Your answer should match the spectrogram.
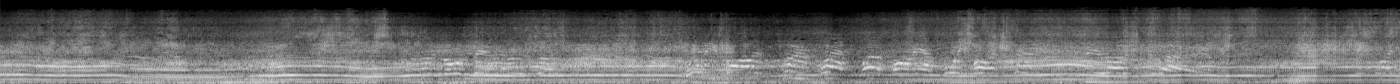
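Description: A V8 jet sprint superboat's engine running hard on the course. Its revs dip briefly and climb again several times.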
